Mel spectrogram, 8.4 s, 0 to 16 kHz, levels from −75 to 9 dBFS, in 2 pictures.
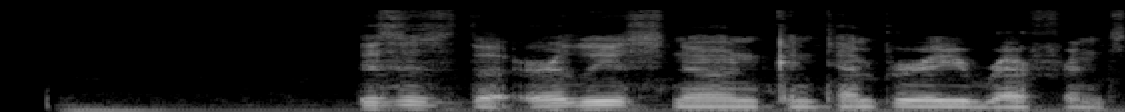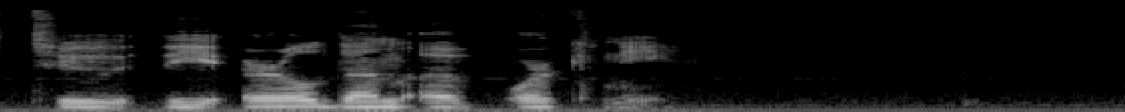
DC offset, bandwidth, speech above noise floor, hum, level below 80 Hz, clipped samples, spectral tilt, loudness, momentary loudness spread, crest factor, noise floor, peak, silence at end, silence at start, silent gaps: under 0.1%; 11.5 kHz; 30 dB; 60 Hz at -45 dBFS; -44 dBFS; under 0.1%; -7 dB/octave; -22 LUFS; 17 LU; 18 dB; -51 dBFS; -4 dBFS; 1.6 s; 0.25 s; none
